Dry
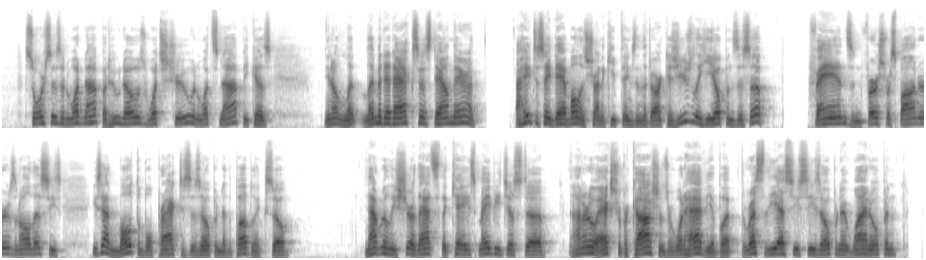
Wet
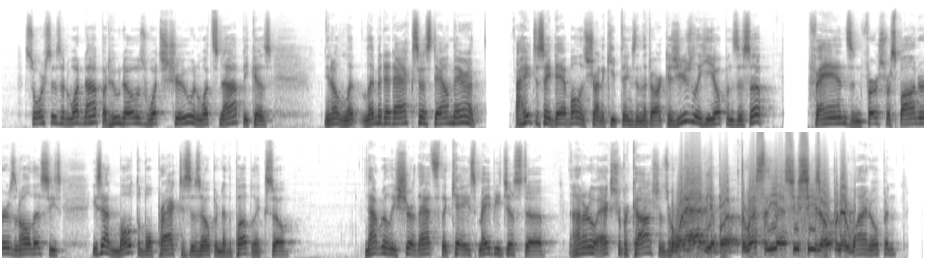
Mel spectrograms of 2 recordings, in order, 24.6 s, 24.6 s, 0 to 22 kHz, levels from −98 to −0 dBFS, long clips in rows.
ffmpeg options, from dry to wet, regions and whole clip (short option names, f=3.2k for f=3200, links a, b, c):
-filter_complex "[0:a]asettb=1/sr,asplit=3[a][b][c];[a]atrim=end=21.234[d];[b]atrim=start=21.23:end=23.68,asetpts=PTS-STARTPTS,afade=t=in:d=0.004:c=qsin,afade=t=out:st=2.446:d=0.004:c=qsin,highpass=280,asplit=2[e][f];[f]highpass=f=720:p=1,volume=34dB,asoftclip=type=tanh:threshold=-14dB[g];[e][g]amix=inputs=2:normalize=0,lowpass=f=2.8k:p=1,volume=-6dB[h];[c]atrim=start=23.676[i];[d][h]acrossfade=d=0.004:c1=hsin:c2=qsin[j];[j][i]acrossfade=d=0.004:c1=qsin:c2=hsin,dynaudnorm=f=190:g=11:m=8.5dB,equalizer=f=490:t=o:w=0.32:g=6,acompressor=threshold=-24dB:ratio=12"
